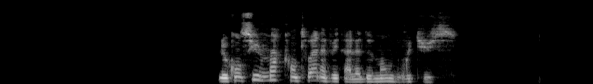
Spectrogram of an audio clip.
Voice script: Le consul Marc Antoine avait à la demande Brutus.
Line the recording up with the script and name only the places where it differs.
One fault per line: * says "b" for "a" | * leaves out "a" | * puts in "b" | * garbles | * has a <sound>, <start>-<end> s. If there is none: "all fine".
all fine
